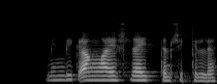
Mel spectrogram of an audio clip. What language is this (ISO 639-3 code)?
bak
